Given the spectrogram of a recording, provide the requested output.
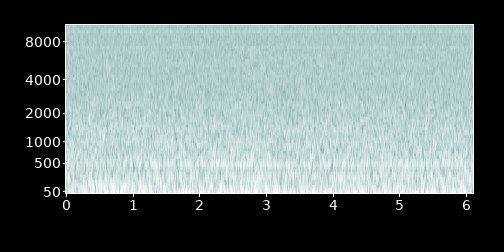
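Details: Dell CS24-SC 1U server, dual Xeon L5420, with two of four 40mm San Ace fans removed, starting a Prime95 load test: steady, even rushing hiss, fans holding constant low speed, no surging or rattles; normal.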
